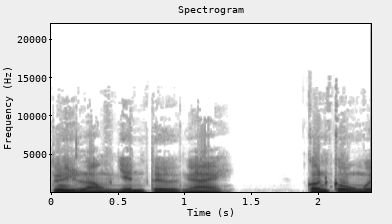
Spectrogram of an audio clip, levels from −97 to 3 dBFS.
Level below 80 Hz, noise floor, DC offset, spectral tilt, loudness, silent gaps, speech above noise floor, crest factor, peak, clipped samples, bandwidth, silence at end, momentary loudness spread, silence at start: -46 dBFS; -78 dBFS; under 0.1%; -9 dB/octave; -17 LUFS; none; 63 dB; 12 dB; -4 dBFS; under 0.1%; 8.2 kHz; 0 s; 6 LU; 0 s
